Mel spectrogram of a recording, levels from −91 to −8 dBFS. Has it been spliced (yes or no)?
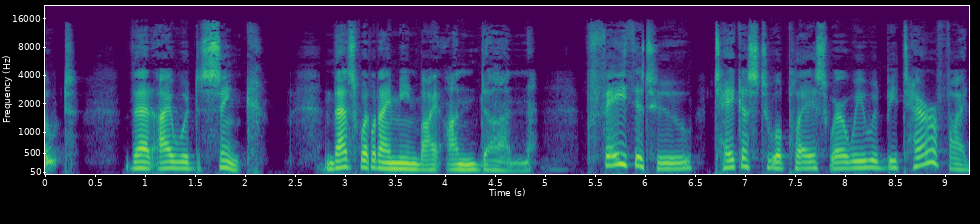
yes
